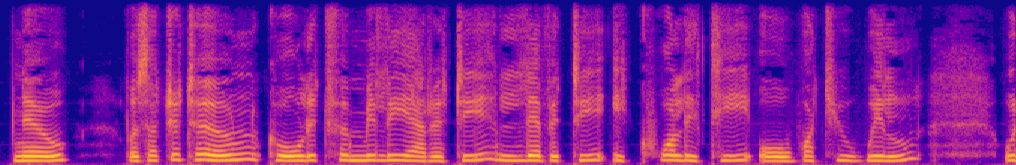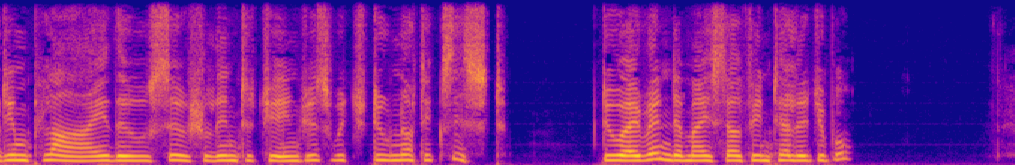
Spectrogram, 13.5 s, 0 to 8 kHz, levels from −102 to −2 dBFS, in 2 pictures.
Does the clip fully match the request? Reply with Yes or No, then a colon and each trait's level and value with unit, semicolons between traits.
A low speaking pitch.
No: high, 235 Hz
